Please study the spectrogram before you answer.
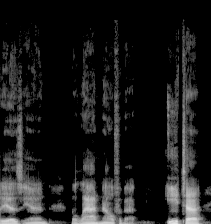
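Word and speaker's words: ήτα: in the Latin alphabet eita is one of the more confusing ones for English speakers because the capital letter looks like an H the lowercase letter looks like an N however this is a long e sound and you're gonna find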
